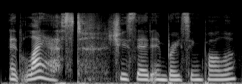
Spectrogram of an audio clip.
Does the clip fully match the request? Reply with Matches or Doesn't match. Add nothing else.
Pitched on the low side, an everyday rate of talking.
Doesn't match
